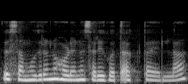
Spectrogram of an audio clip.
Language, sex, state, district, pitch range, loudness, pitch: Kannada, female, Karnataka, Shimoga, 200-230 Hz, -14 LUFS, 210 Hz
